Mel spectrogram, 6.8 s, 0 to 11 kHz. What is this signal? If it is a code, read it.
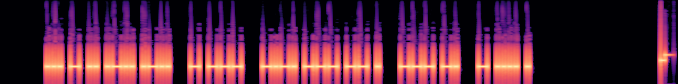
Morse code, heard as a keyed tone, about 40 wpm, 700 Hz. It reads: STILL TO COME ON THE
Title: Sets of 5 Words Encore2 40wpm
